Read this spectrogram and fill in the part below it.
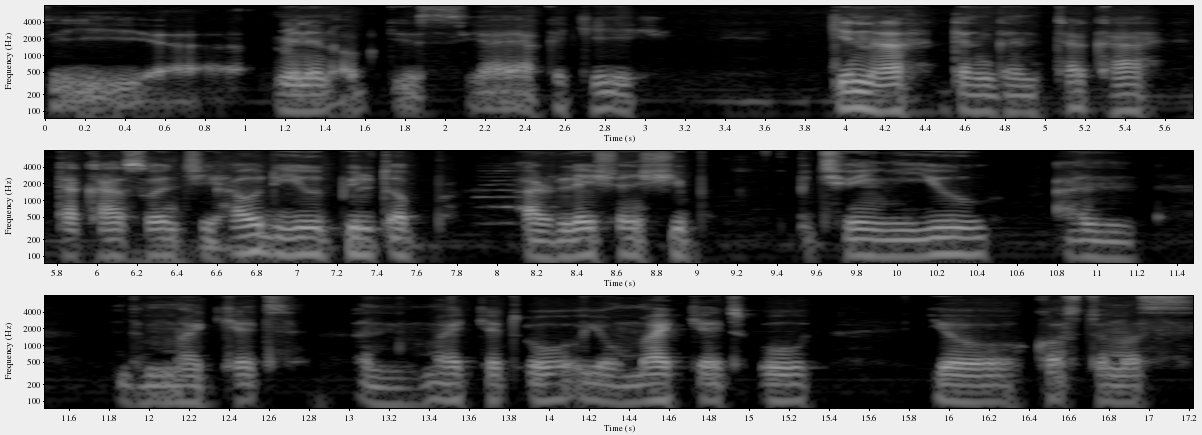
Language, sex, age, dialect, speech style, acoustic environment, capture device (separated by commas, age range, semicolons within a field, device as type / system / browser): Hausa, male, 25-34, Nigeria - Katsina, relaxed, nature; appliances, mobile / Linux / Chrome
